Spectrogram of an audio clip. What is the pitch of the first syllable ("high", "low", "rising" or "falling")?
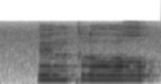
low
